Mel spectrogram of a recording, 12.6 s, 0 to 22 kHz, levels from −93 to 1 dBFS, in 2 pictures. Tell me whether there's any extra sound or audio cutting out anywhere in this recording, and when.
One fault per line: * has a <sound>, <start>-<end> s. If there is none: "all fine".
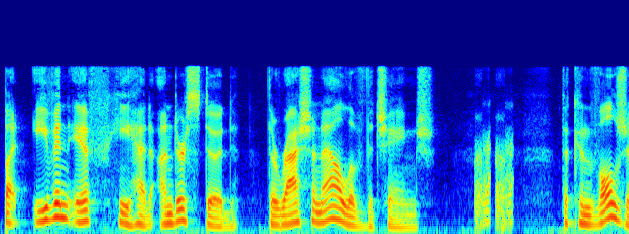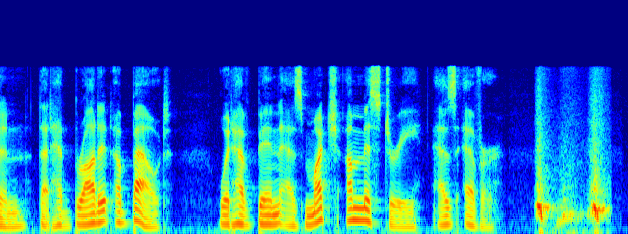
* has a laugh, 4.7-5.1 s
* has a whoosh, 11.6-12.4 s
